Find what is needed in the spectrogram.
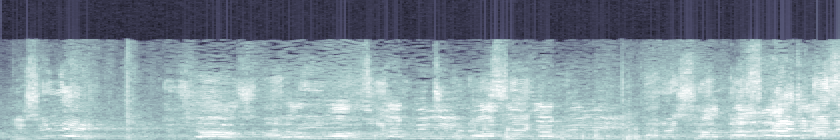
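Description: Arena voices: several people shouting and calling out at some distance, with a few soft knocks.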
